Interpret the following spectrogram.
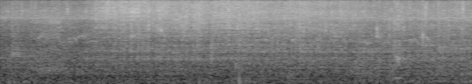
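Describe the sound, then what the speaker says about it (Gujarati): Water pours into a pan of spiced stuffed drumstick curry during village home cooking, a steady broad wash of splashing and hissing that stays fairly loud throughout, with no speech. "આમાં આપણે છે ને થોડું પાણી નાખી દેવી ને પછી એને ચડવા દેવી"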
